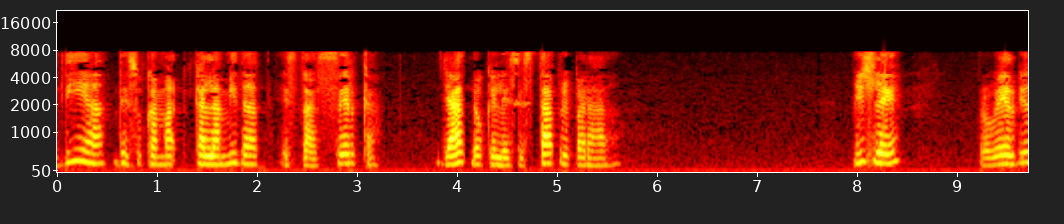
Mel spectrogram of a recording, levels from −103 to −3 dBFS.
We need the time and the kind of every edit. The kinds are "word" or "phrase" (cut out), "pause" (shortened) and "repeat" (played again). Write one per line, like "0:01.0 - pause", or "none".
0:02.1 - pause
0:04.0 - phrase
